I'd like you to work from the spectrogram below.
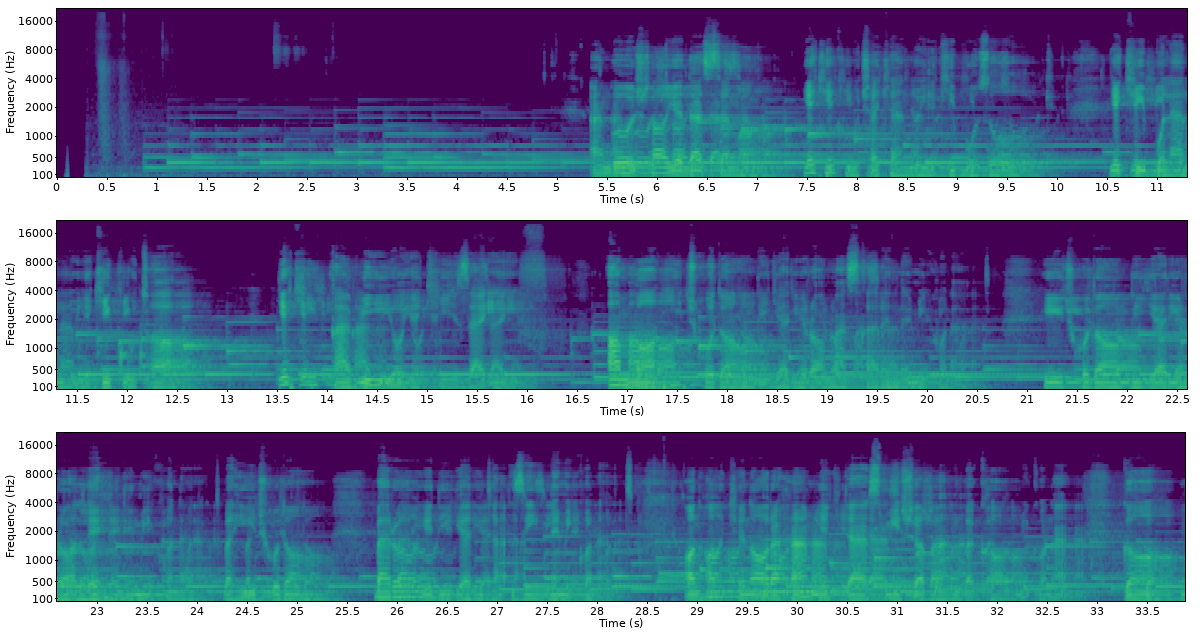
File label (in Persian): پادکست صوتی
